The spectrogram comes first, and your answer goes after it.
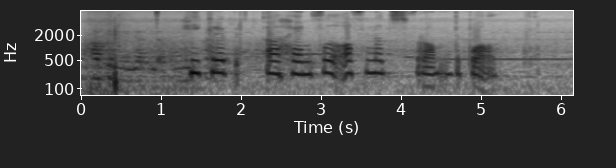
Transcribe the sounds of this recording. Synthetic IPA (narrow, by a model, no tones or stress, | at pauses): hikɾept | əhɛ̃ndfulɔfnotsfɾɔ̰̃md̪əpɔ̰l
